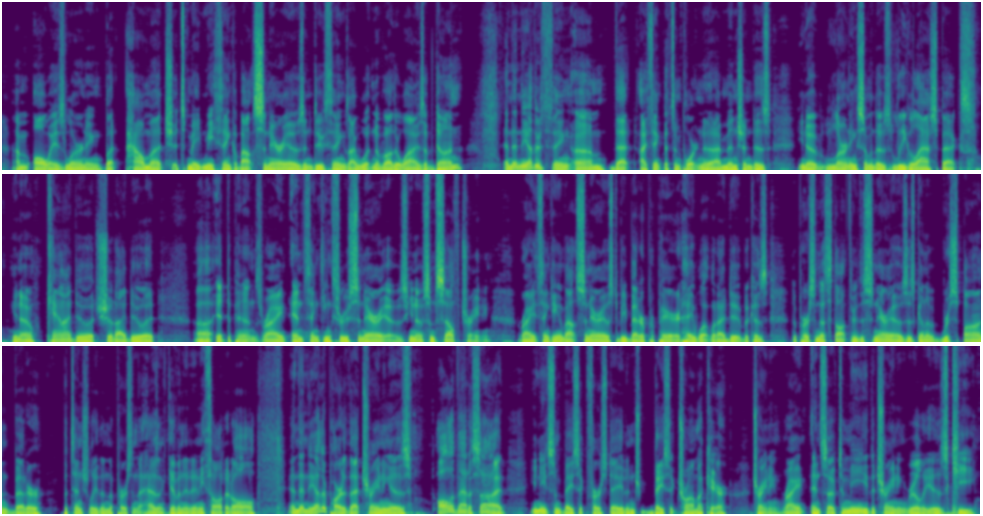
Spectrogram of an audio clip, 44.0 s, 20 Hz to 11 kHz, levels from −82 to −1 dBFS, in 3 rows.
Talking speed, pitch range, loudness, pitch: 190 wpm, 105-120 Hz, -13 LUFS, 110 Hz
